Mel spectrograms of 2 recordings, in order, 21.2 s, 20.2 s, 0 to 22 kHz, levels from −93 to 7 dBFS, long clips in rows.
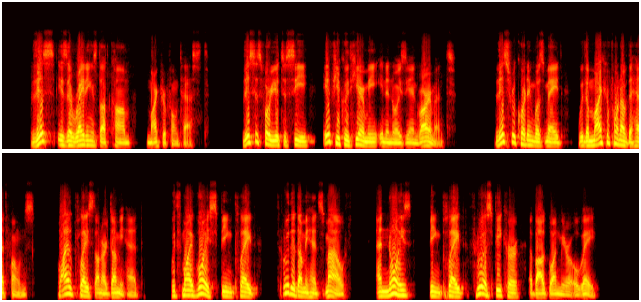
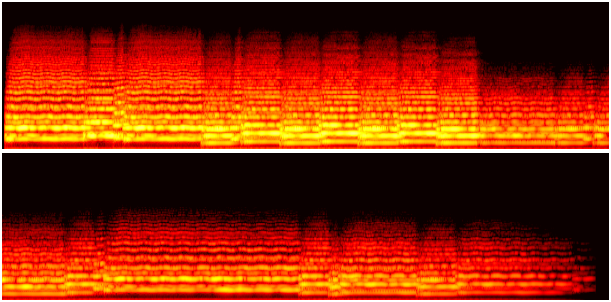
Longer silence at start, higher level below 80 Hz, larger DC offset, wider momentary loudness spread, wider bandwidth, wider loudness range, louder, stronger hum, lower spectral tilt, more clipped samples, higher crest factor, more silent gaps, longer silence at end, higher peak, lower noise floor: first, 0.5 s vs 0.05 s; first, -62 dBFS vs -70 dBFS; second, under 0.1% vs 0.1%; second, 11 LU vs 16 LU; about the same, 7.8 kHz vs 7.2 kHz; second, 3 LU vs 15 LU; second, -20 LUFS vs -16 LUFS; neither; about the same, -7.5 dB/octave vs -7.5 dB/octave; neither; about the same, 12 dB vs 16 dB; first, 2.37-2.41 s, 3.82-3.92 s, 13.02-13.22 s, 15.01-15.10 s, 17.66-17.73 s vs none; second, 0.75 s vs 1.25 s; second, -8 dBFS vs -2 dBFS; first, under -90 dBFS vs -56 dBFS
